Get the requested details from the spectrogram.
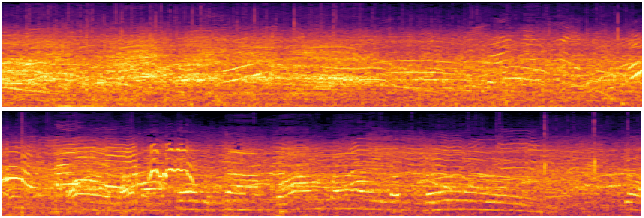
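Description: A large crowd of children chatters and shouts nearby, outdoors.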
